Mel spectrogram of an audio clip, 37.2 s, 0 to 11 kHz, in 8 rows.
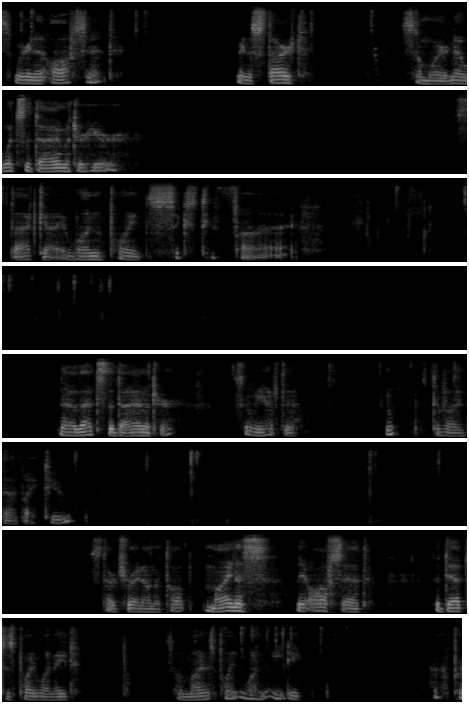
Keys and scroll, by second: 13.3-15.0 typing, 20.0 Left, 20.2-24.8 typing, 23.0 Right, 26.5 shift+0, 33.8-35.4 typing.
